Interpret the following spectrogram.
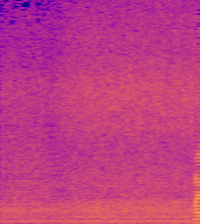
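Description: Residential central air conditioner's outdoor condensing unit running: a steady hum from the compressor and condenser fan, with one constant tone under it.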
